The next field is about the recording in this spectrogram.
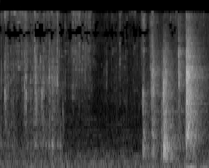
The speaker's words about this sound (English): All right, I'll open the door. Hold on.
